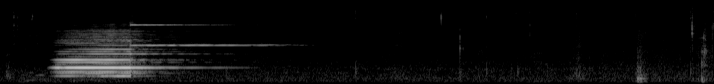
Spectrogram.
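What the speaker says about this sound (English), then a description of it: "That's my phone." A single phone notification ding rings out clearly with a short ringing tail, followed by faint scattered taps and rustles in a quiet room.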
